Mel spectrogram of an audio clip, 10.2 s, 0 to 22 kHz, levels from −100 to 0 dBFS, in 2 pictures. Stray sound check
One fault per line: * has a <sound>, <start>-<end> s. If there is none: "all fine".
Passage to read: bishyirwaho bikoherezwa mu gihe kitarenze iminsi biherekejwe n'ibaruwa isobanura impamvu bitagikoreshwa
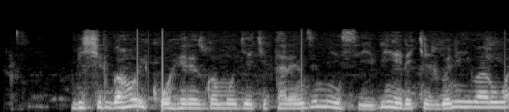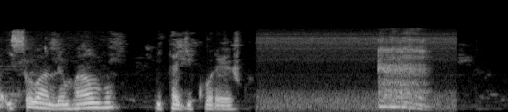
* has a throat clearing, 8.9-9.4 s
